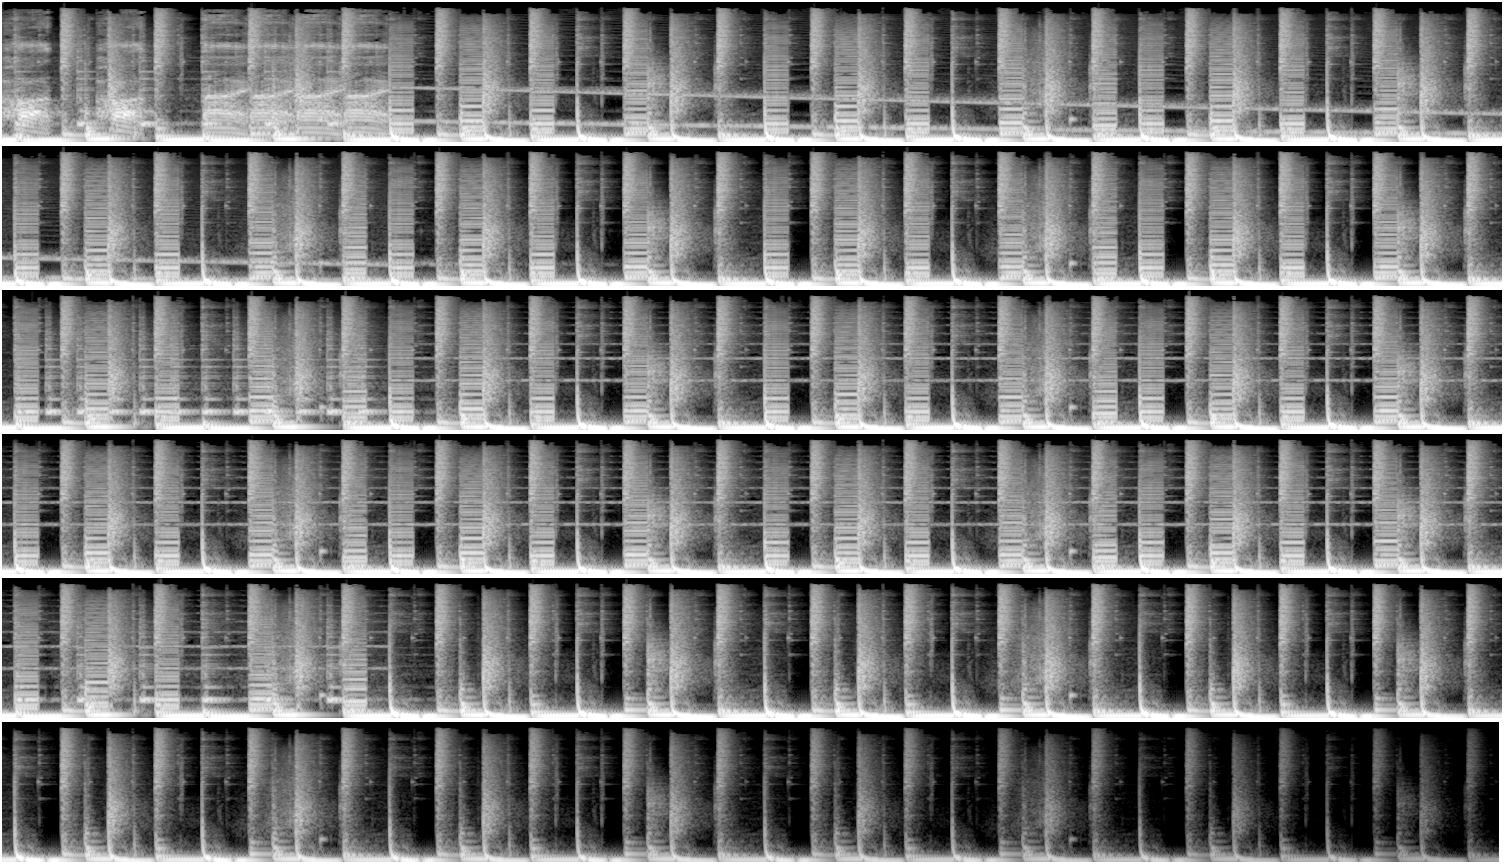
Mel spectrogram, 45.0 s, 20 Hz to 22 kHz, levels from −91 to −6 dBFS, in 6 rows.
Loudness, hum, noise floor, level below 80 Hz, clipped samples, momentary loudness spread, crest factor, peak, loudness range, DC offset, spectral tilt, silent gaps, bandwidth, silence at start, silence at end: -11 LUFS; none; -39 dBFS; -10 dBFS; under 0.1%; 8 LU; 10 dB; 0 dBFS; 7 LU; under 0.1%; -4.5 dB/octave; none; 19 kHz; 0 s; 0.65 s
